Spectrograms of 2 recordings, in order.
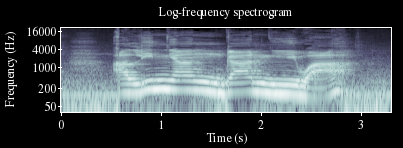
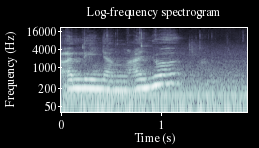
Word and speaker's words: alinyanganywa: Mtu nguyas alinyanganiwa kitungu na mbringanya. Yeah, you did great. Apart from the alinyanganywa. I'm sorry, what? Alinyanganywa. Alinganyanywa. Nywa? Alinyanganywa.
